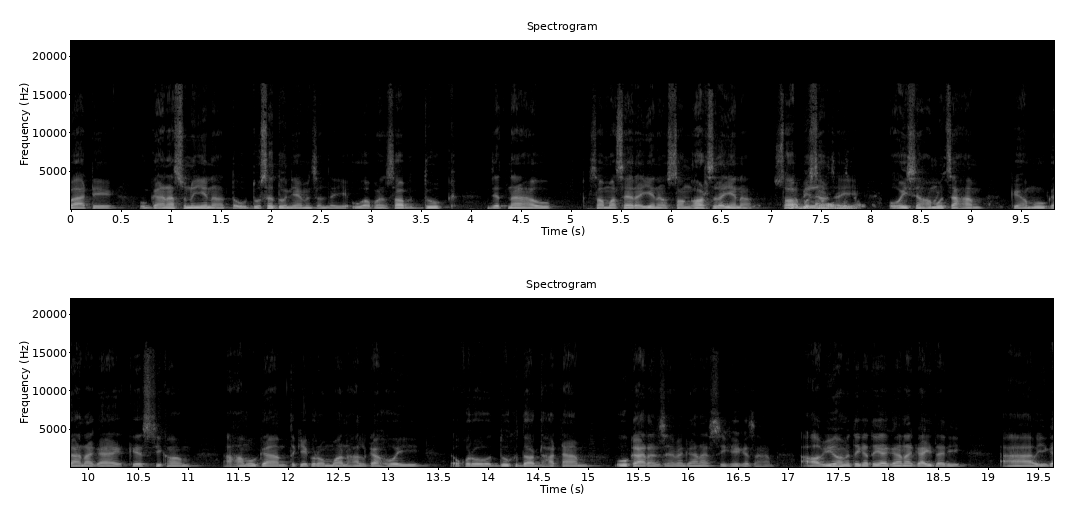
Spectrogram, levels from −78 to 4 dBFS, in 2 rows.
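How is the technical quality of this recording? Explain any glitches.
The recording has two recurring call-path faults, both concentrated in the first ten seconds.

Echo leak appears at 0.56–0.67, 3.87–4.14, 6.82–6.87, 7.74–8.08 and 8.62–9.79 s. A delayed copy of the speech returns about 0.35–0.37 s late. It is faint at first but grows to roughly 15–20 dB below the speech by 8–10 s. The likely cause is a far-end echo canceller leaving loudspeaker pickup in the return signal.

Speech suppressed in double talk occurs at 5.87–6.52 and 7.11–7.69 s. The speech dips by up to roughly 20 dB in short bursts, totalling a few tenths of a second. This is likely an echo canceller mistaking overlapping talk for echo and turning down both its own talker and the echo.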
